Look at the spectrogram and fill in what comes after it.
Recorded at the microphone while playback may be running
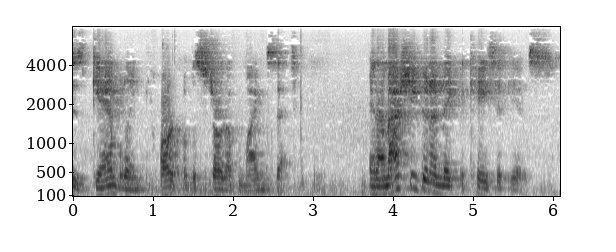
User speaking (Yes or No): No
